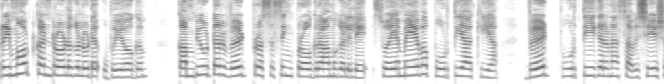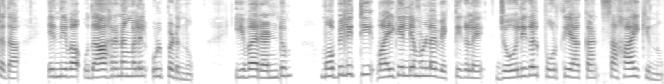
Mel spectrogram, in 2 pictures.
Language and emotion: Malayalam, neutral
